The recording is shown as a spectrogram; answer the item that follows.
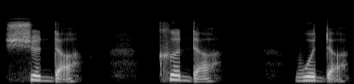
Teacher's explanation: those V's we just drop them and make an uh sound so you do release the D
